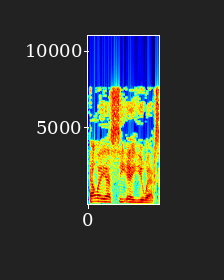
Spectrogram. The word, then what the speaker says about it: Lascaux: Lascaux.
